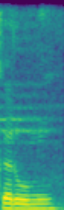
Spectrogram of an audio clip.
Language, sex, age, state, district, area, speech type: Sanskrit, female, 45-60, Maharashtra, Nagpur, urban, spontaneous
